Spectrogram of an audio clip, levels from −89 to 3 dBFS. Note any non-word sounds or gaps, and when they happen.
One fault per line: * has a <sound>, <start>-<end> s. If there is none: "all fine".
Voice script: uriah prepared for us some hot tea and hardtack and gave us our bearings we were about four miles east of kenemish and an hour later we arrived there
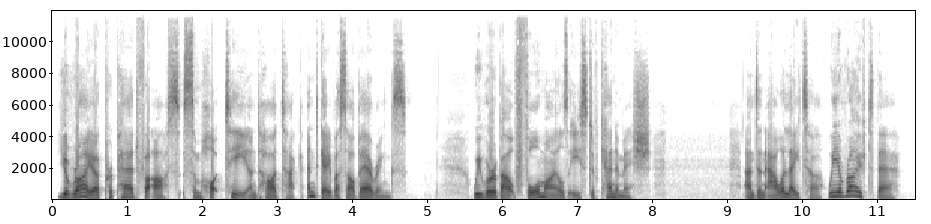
all fine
